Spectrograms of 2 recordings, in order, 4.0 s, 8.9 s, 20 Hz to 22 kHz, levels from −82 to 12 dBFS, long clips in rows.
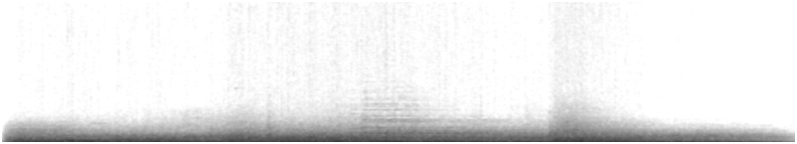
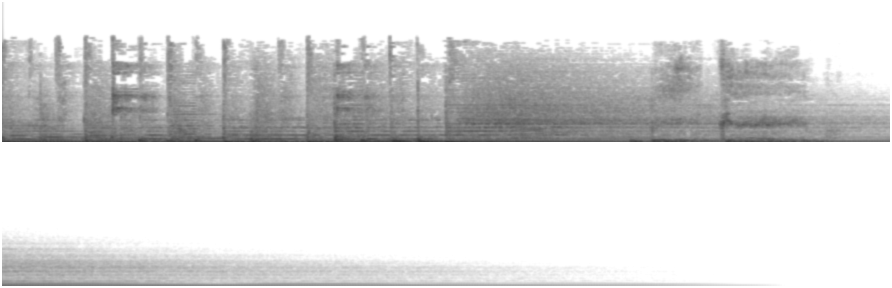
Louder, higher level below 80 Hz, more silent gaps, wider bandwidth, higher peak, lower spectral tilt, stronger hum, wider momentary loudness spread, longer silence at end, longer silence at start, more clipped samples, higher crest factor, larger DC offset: about the same, -13 LUFS vs -14 LUFS; first, -16 dBFS vs -22 dBFS; neither; second, 3.8 kHz vs 17 kHz; about the same, 0 dBFS vs -2 dBFS; first, -11.5 dB/octave vs -5 dB/octave; neither; second, 3 LU vs 20 LU; second, 0 s vs 3.55 s; about the same, 0 s vs 0 s; neither; about the same, 12 dB vs 14 dB; neither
